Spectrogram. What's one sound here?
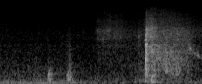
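A skateboard crashes into rustling leafy bushes.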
